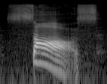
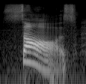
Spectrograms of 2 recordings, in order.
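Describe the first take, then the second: Both takes have the same delivery.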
